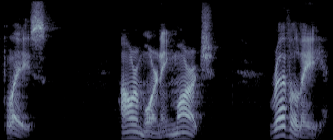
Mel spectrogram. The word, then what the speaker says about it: reveille: place our morning March Reveille as nobody pronounces this word a La France says as everybody calls it reveli why not drop it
